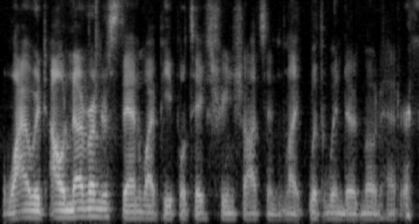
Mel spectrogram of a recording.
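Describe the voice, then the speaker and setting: A man's voice: extremely low pitch, a little fast, fairly bright tone. A man co-hosting a game review show, chatting casually with blunt, slangy remarks.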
